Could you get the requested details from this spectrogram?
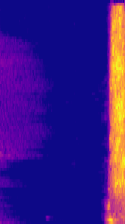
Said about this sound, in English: Why don't you just sneeze twice? because you fucked it up twice.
